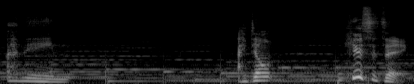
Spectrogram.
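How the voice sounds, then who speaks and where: A man's voice: fairly high pitch, big pitch swings, extremely slow, over music. A man doing sarcastic, exasperated commentary while reading a visual novel aloud. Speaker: let's play host.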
